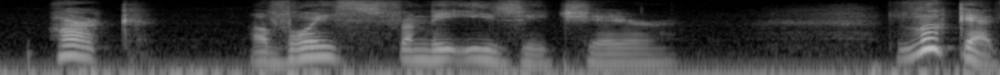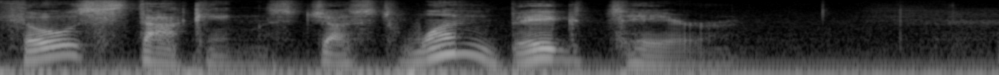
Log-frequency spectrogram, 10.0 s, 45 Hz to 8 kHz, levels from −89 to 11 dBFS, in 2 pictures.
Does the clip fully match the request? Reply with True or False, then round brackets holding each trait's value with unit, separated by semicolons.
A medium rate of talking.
False (90 wpm)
